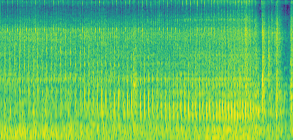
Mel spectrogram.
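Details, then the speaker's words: Simaru buttonhole sewing machine running a cycle. Rapid, even stitching clatter with a harsher knock as it runs down to stop; dirt or fibre found stuck on the needle bar. Rough knocking at the stop cycle. "nah ini udah nyala ya udah mau masuk cuman ini bunyi ketik ke mau stop to juga kasar ya"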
